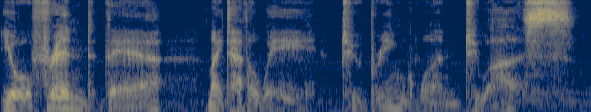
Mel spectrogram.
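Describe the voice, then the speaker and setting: A raspy, whispered put-on character voice from a man, at a very slow pace with long, frequent pauses. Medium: actual play. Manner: sly, bargaining.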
